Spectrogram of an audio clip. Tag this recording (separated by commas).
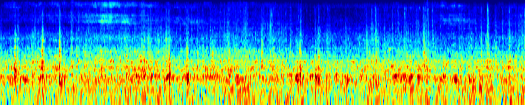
Vehicle, train wagon, Train, Rail transport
